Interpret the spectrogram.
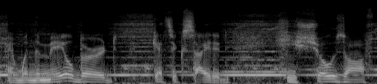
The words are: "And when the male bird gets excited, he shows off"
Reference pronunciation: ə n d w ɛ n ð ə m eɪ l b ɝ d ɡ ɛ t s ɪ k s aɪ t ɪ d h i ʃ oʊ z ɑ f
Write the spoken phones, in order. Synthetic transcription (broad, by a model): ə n w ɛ n ð ə m eɪ l b ɝ d ɡ ɛ t s ɪ k s aɪ t ɪ d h i ʃ oʊ z ɑ f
